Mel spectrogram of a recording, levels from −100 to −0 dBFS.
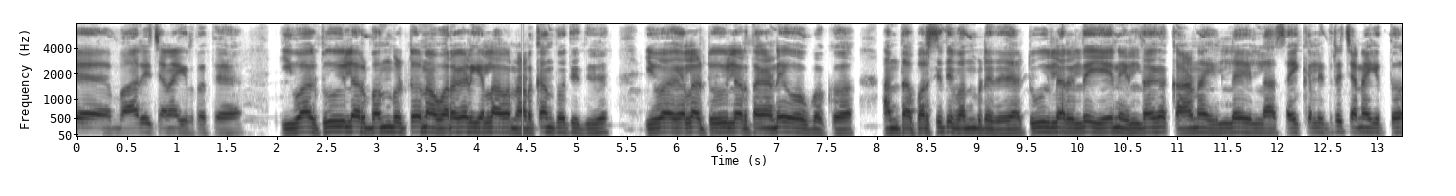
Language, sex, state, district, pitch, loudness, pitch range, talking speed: Kannada, male, Karnataka, Bellary, 120 Hz, -23 LUFS, 115-125 Hz, 150 wpm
